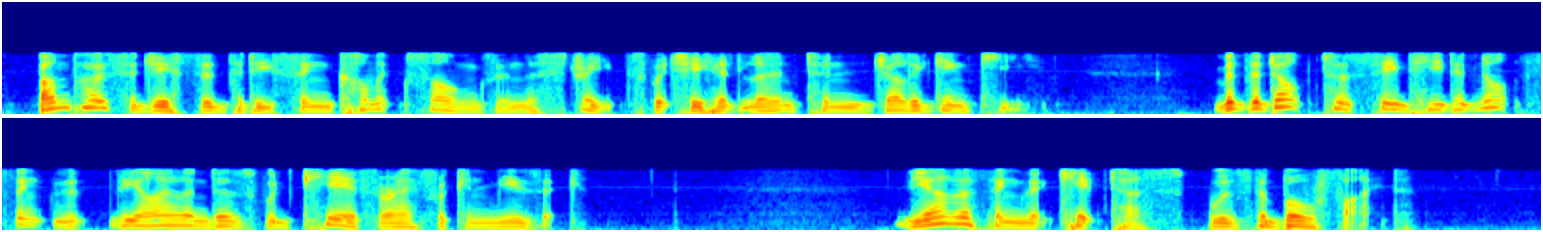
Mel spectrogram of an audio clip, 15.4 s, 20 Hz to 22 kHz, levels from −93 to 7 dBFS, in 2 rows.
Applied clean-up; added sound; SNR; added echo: none; Bass drum; 18 dB; none.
